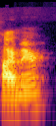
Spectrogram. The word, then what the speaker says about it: Jeimer: You mean Heimer? Is it pronounced Heimer? I think so.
